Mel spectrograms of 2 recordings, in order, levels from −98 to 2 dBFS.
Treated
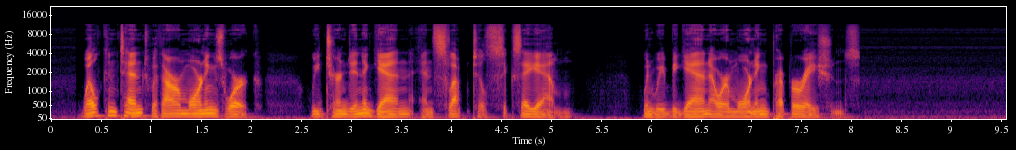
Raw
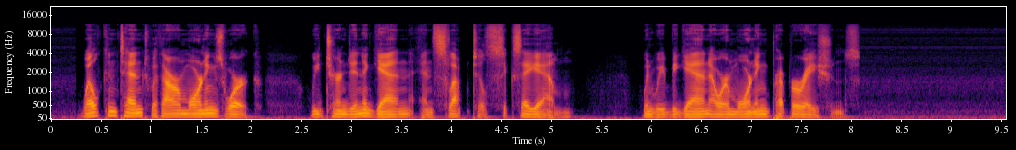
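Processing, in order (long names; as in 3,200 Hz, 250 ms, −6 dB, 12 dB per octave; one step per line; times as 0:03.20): mains-hum notches 60/120/180 Hz
level −3 dB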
